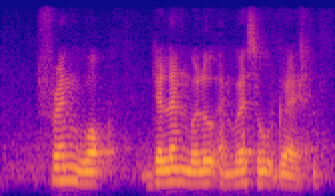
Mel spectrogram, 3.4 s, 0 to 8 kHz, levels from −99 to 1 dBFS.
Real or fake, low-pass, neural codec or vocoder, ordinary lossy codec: fake; 7.2 kHz; codec, 24 kHz, 0.9 kbps, WavTokenizer, medium speech release version 1; none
